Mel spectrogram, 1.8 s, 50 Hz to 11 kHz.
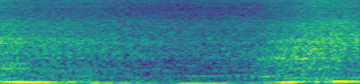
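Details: Hyundai Sonata DN8 (The Edge) brought in for feeling like it won't accelerate, with no warning lights and no fault codes: smooth, even engine note rising and falling under light acceleration, road rumble underneath, no knocks or clatter. Acceleration sounds normal.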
